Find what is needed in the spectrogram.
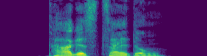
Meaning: daily (a newspaper that is published every day)
- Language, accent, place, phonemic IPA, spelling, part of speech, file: German, Germany, Berlin, /ˈtaːɡəsˌt͡saɪ̯tʊŋ/, Tageszeitung, noun, De-Tageszeitung.ogg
